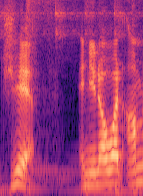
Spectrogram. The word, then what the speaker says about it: GIF: There's no J in GIF. There's no reason to pronounce it like that.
